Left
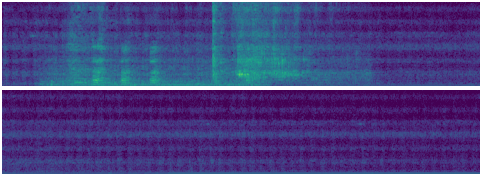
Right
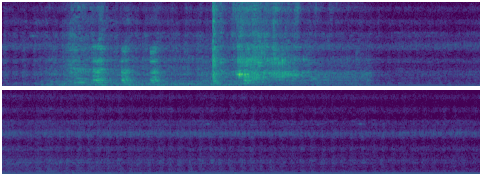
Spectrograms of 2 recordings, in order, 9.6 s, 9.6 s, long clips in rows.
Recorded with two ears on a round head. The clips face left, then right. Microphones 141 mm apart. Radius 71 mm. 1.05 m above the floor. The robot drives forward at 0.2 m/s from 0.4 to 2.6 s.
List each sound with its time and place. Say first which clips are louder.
0.6 s laughter: left 3 dB; 30° left (ahead or behind), 1.0 m; by 1.6 s 25° left (ahead or behind), 1.2 m
2.0 s a splash: right 2 dB; 30° right (ahead or behind), 0.6 m; by 3.7 s 25° right (ahead or behind), 0.7 m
